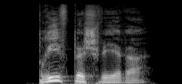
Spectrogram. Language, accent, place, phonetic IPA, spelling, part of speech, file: German, Germany, Berlin, [ˈbʁiːfbəˌʃveːʁɐ], Briefbeschwerer, noun, De-Briefbeschwerer.ogg
- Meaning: paperweight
